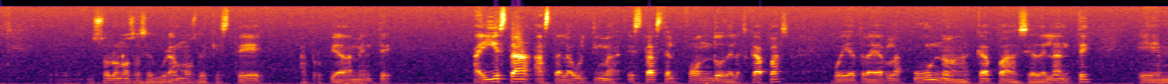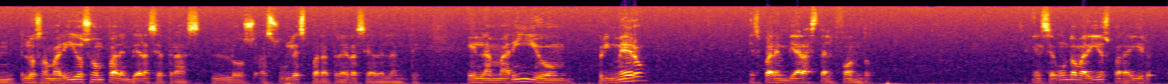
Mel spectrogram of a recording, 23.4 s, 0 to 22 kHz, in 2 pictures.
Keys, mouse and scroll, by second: 0.9 click, 2.1 click, 2.8 click.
